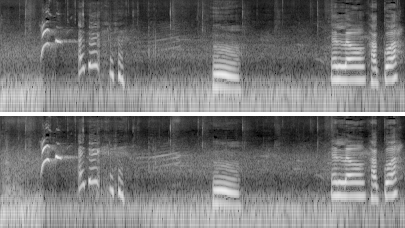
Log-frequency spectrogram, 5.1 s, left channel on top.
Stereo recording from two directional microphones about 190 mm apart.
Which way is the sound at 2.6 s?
10° left (ahead or behind).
